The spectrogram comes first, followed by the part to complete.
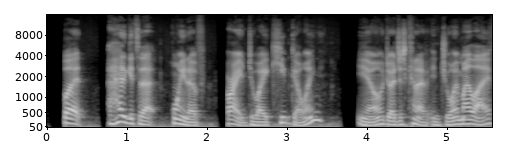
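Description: A man talks at a fairly quick pace in a medium-pitched voice with lively intonation and vocal fry. The recording is very clean, with a silent background. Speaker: financial advisor and podcast host. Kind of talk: interview.

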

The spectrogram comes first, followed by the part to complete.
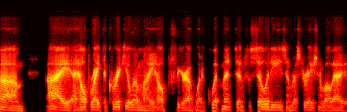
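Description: Speaking at a fairly quick pace with a Midwestern American accent, a man has a very deep, low pitch and fairly even intonation. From US Midwest, Des Moines, Iowa. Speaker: preservationist and teacher. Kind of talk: interview, casual chat.

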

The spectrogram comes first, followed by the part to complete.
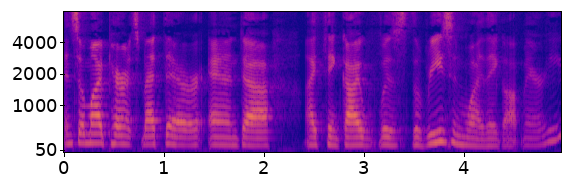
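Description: This woman has an unremarkable speaking voice, fairly low in pitch with ordinary pitch variation, speaking at a moderate pace with a Canadian accent on a very clean recording with a silent background. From western Canada. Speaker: filmmaker and explorer. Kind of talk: interview.

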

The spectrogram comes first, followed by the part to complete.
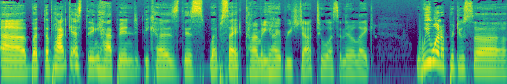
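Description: A woman with a New York accent, medium pitch and ordinary pitch variation, at a moderate pace with big swings in loudness, in a very clean, dry, close recording with no echo and a silent background. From New York, Long Island and Brooklyn. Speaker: comedian and radio host. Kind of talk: casual chat.

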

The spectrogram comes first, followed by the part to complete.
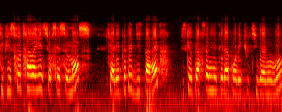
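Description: The woman's voice sits at a high pitch. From Paris, France. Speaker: farming collective co-founder. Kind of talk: interview. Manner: halting, with repeated words.

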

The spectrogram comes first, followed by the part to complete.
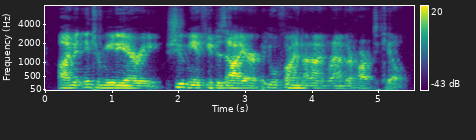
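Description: Putting on a raspy character voice, a man talks at a moderate pace with a very deep, low pitch, hardly any pauses, and a slight echo. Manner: very quick.

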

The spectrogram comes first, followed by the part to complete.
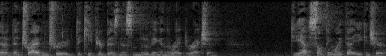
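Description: At a very fast pace, a man speaks at a medium pitch, somewhat breathy, with a dark, mellow tone and fairly even intonation. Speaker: podcast host. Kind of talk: interview, podcast intro.

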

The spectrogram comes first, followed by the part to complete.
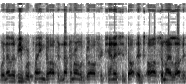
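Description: This is a plain, everyday voice. A man talks at a fairly quick pace with a fairly high pitch and fairly even intonation. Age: 50s. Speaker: real estate team leader. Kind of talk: interview.

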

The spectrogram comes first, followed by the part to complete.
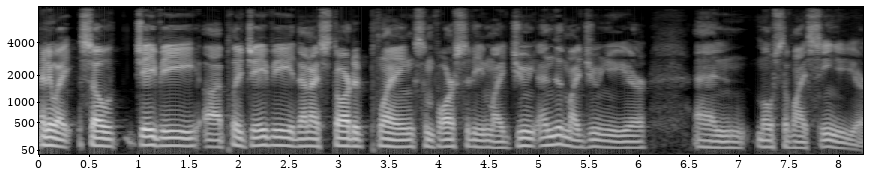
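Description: A man with an American accent speaks in an ordinary speaking voice, pitched fairly low. His pace is moderate and his intonation fairly even, in a very clean recording with a silent background. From New Jersey, Monmouth County. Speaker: podcast guest, parent and hockey player. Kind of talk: casual interview chat.

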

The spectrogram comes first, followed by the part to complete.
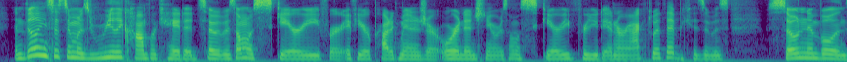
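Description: A woman at a medium pitch on a very clean recording with a silent background. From Alaska. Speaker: product manager. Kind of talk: interview.

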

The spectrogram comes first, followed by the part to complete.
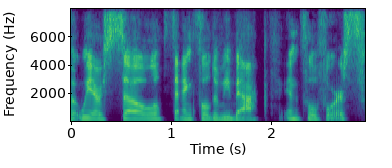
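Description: With a fairly low pitch, a woman talks at a moderate pace in a dry, close sound with no echo. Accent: Pennsylvania. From Lancaster County, Pennsylvania. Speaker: nonprofit executive director. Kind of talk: casual interview.

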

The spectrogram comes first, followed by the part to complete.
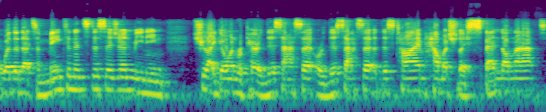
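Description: A fairly high-pitched man with an American accent at a fairly quick pace, fairly even intonation, noticeable background noise and audible room echo. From England, Peterborough. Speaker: business development professional in industrial tech. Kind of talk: interview conversation.

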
